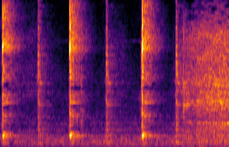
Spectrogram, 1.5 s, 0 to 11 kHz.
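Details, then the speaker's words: Collins R-390 receiver, transmit/receive muting circuit repaired; antenna relay K101 and relay K602 cleaned with contact cleaner after about 56 years of gummed grease: crisp, clean clicks in quick pairs, about four in under two seconds, with no chatter or buzz. The relays are switching normally. "they're assuming that everything is right listen to it hear the relay working"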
